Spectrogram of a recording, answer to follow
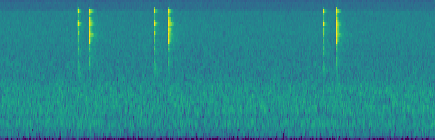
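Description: Three faint computer mouse clicks over near silence, each a quick double tick of button press and release.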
